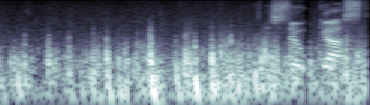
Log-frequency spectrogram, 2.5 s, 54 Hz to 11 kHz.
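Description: Wind buffeting an iPhone's built-in microphone, which has no windshield, in a wind of about 25 mph: an irregular, gusty noise with no steady pattern.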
